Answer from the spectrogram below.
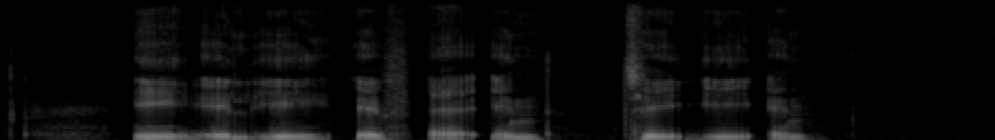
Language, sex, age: Danish, male, 41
